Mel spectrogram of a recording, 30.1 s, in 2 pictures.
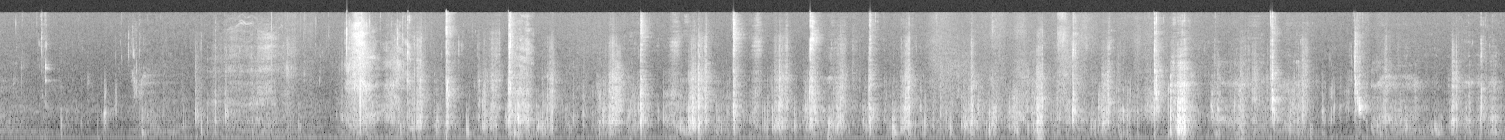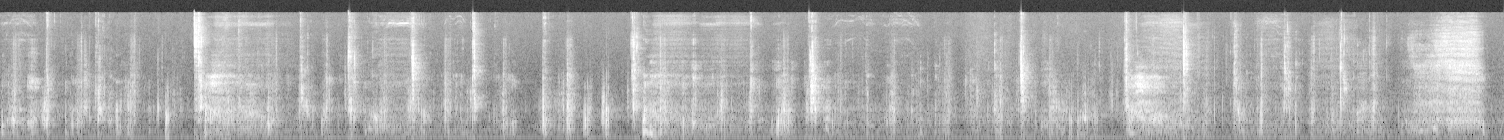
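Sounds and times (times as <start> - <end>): person chewing crunchy food: 0.4 - 30.0.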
